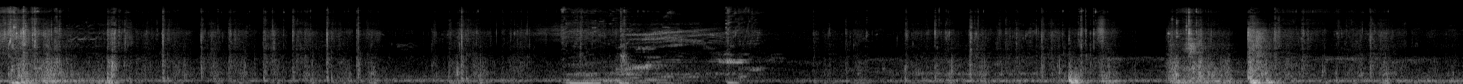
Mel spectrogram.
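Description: Footsteps thud and swish through grass.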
